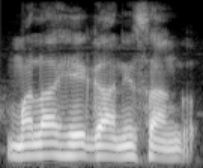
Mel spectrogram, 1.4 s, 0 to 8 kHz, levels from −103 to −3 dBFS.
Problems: background sounds at intervals, background conversations at intervals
